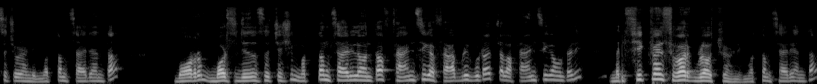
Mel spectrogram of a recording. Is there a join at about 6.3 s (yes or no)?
yes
